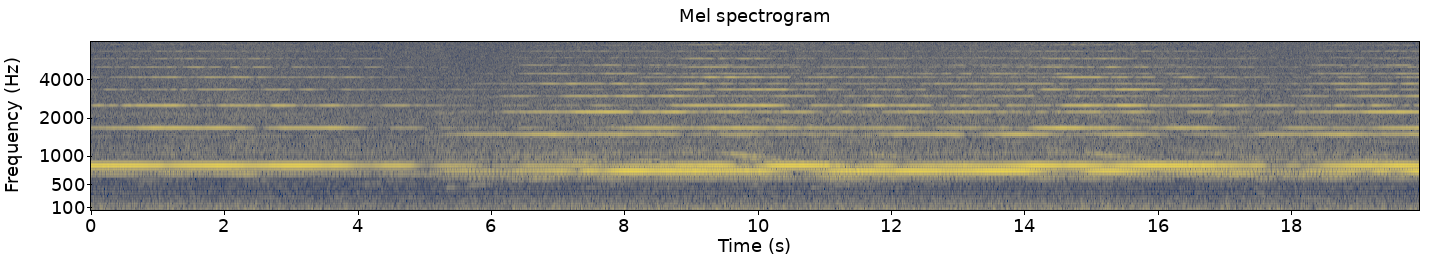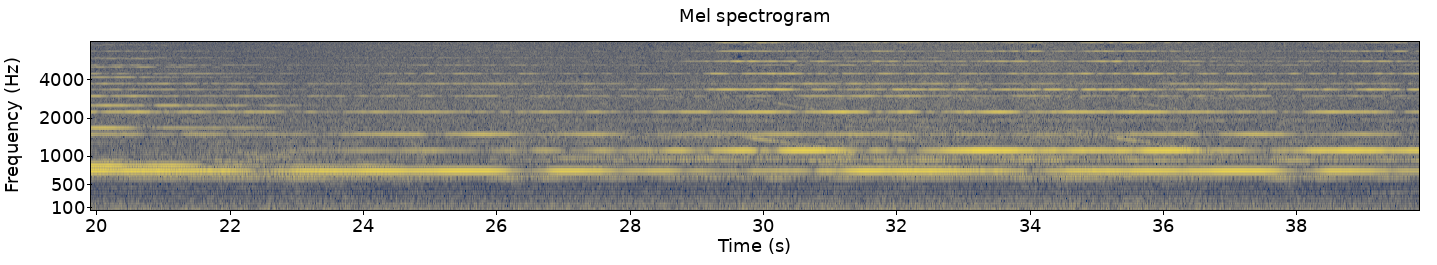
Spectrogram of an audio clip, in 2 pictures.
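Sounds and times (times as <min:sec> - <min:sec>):
tornado siren: 0:00.0 - 0:39.8.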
